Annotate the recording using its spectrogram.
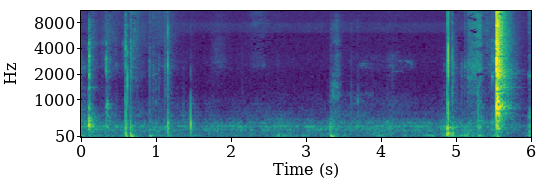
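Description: Scattered light clicks and taps from a 1:18 scale diecast model car being handled, its small hinged parts being worked, with a louder click shortly before the end.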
